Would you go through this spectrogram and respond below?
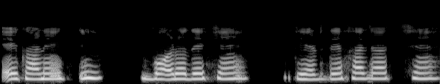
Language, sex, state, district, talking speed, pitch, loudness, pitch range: Bengali, female, West Bengal, Malda, 110 wpm, 265 Hz, -15 LUFS, 250-275 Hz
